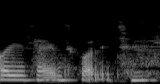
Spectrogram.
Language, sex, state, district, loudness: Hindi, female, Maharashtra, Nagpur, -30 LUFS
